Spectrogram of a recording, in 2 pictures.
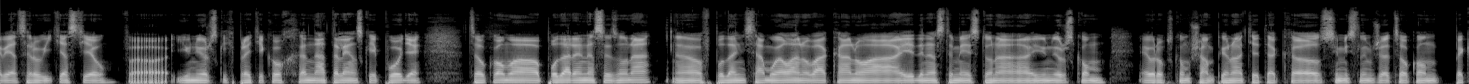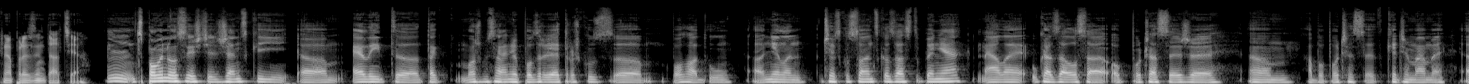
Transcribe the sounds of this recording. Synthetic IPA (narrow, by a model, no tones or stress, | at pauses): ʋɪat͡sɛɾɔʋiːcascɪɛʊvjuniɔɾskiːxpɾɛcɛkɔɣnat̪alɪanskɛjpʊɔɟɛt͡sɛlkɔmpɔd̪aɾɛnaːsɛzɔːnafpɔd̪aɲiːsamuɛlanɔʋaːkanɔajɛd̪ɛnaːst̪ɛmɪɛst̪ɔnajuniɔɾskɔmɛʊɾɔːpskɔmʃampiɔnaːcɛt̪aksimisliːmʒɛɛt͡sɛlkɔmpɛknaːpɾɛzɛnt̪a̰ːt͡sḭa̰ | m̩spɔmɛnuls̬iɛʃcɛʒɛnski | ɛlit̪t̪aɡmʊɔʒmɛsanaɲɦɔpɔzɾɪɛɟajt̪ɾɔʃkuzpɔɦlad̪uɲɪɛlɛnt͡ʃɛskɔslɔʋɛnskɛɦɔzast̪upɛɲɪaalɛʔukaːzalɔsaɔ̰pɔt͡ʃasɛʒɛ | alɛbɔpɔt͡ʃasɛ̰kɛɟʒɛmaːmɛ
